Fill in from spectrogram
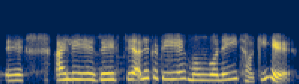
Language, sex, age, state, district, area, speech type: Nepali, female, 18-30, West Bengal, Kalimpong, rural, conversation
